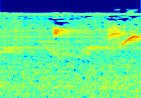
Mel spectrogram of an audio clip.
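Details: An Olive-backed (yellow-bellied) sunbird (Cinnyris jugularis), singing while sipping nectar, gives two thin, very high notes, the second a sliding, rising squeak, over a faint steady insect-like hum.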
